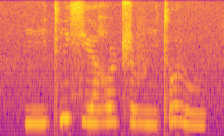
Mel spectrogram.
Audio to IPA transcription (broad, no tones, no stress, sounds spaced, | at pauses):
i tʼ i sʲ ɛ ʁ u ʈ͡ʂ ə v i tʼ o l u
